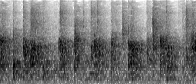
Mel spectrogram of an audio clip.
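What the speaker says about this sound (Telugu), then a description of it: "చప్పట్ల పట్టండిగా." An audience at a Christian sermon claps in a steady, rhythmic beat, with brisk, evenly spaced bursts repeating throughout at a moderate, fairly close level.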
